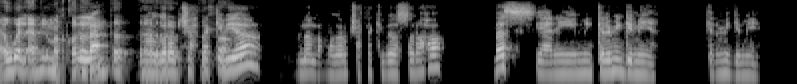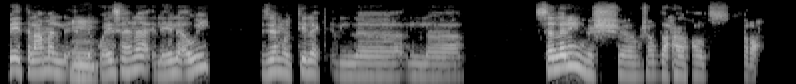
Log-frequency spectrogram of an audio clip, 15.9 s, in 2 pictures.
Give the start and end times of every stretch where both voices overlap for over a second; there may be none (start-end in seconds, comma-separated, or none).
0.7-2.4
